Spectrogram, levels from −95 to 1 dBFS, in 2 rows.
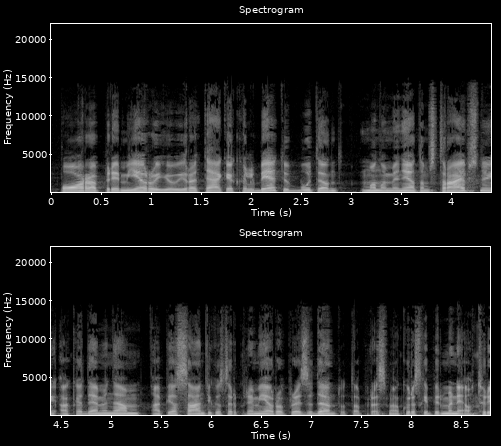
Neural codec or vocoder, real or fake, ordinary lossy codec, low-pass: none; real; AAC, 64 kbps; 14.4 kHz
